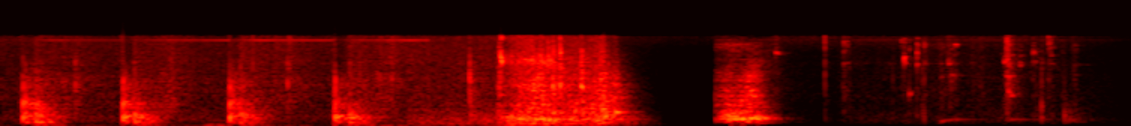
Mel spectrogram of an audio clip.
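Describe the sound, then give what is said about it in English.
A wooden desk drawer scrapes and rattles as it is pulled open, followed by a brief pause, a thump, and a few light clinks as a bottle is lifted out. No one speaks. “There's a bottle in the desk drawer over there”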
